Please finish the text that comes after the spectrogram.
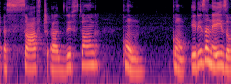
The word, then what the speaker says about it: com: con so remember that the letter m in portuguese when it is placed at the end of words the m does not sound like a regular m we don't touch the lips to pronounce it is not come no it is it sounds a little bit like as if it were something like this more or less okay there is no m sound there is like a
